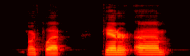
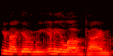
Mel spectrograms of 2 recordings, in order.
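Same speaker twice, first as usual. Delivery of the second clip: higher put-on dog voice; playful pet voice, higher; voicing the dog; 5 semitones higher, 4 dB quieter than usual. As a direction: speak for the whining dog, a little hurt. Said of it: "She's like".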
